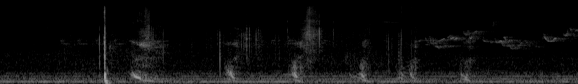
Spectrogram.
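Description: A wooden stake is struck with sharp knocks.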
